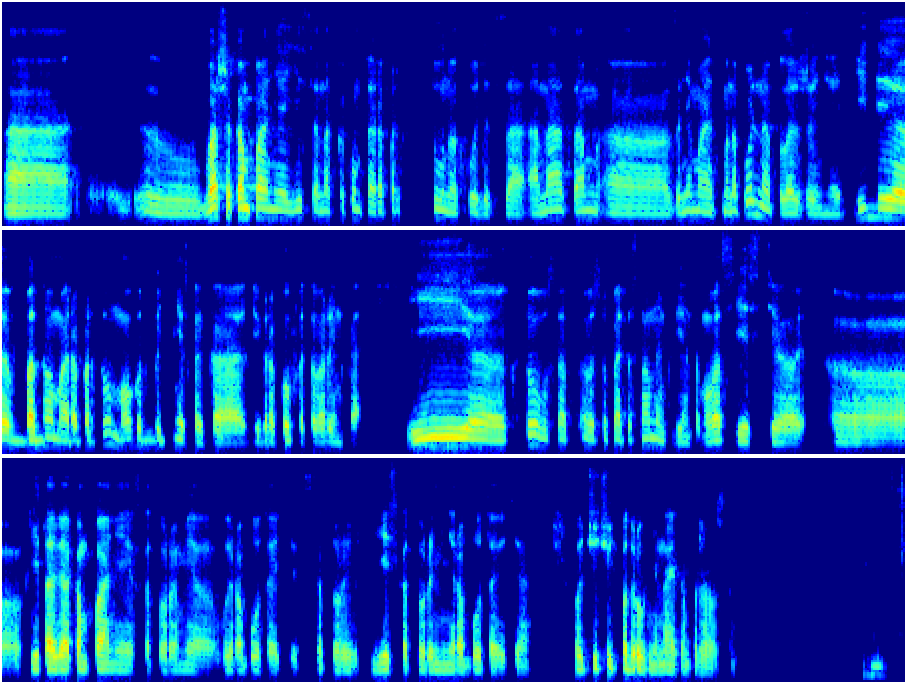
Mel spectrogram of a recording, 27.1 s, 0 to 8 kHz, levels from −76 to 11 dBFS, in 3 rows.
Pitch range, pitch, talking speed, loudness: 85-110 Hz, 95 Hz, 110 wpm, -29 LUFS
